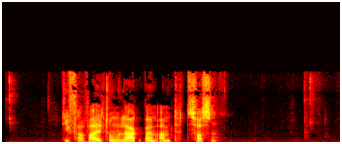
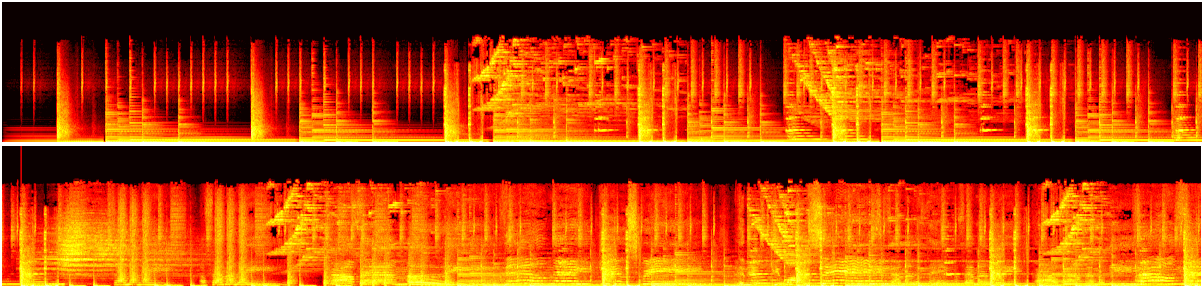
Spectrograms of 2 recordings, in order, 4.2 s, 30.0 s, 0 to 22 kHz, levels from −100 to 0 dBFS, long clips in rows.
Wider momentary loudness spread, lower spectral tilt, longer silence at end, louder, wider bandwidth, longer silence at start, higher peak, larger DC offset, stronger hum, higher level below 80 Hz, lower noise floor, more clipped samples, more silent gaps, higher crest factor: first, 11 LU vs 8 LU; second, -2 dB/octave vs -3.5 dB/octave; first, 1.55 s vs 0 s; second, -25 LUFS vs -19 LUFS; second, 11.5 kHz vs 17 kHz; first, 0.75 s vs 0.2 s; about the same, -2 dBFS vs 0 dBFS; neither; neither; second, -66 dBFS vs -24 dBFS; first, -79 dBFS vs -41 dBFS; neither; neither; first, 28 dB vs 18 dB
